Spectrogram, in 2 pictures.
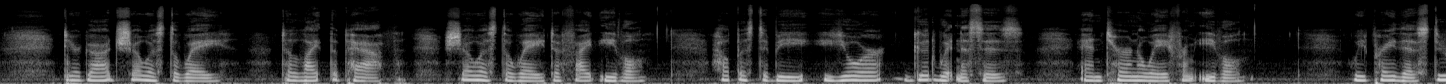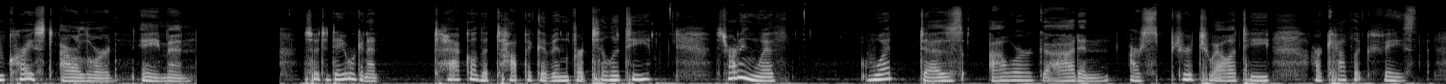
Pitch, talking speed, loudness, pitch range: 195 Hz, 120 wpm, -21 LUFS, 170-225 Hz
